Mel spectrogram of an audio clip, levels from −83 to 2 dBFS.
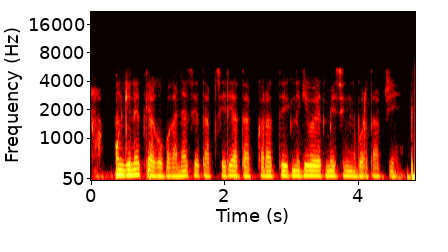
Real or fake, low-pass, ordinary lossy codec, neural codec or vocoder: real; 5.4 kHz; Opus, 16 kbps; none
